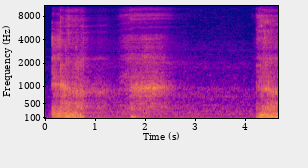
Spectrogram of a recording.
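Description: A person snores heavily. A few loud, rasping, rough snores come with quiet pauses between them, and a softer breath falls in the middle.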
